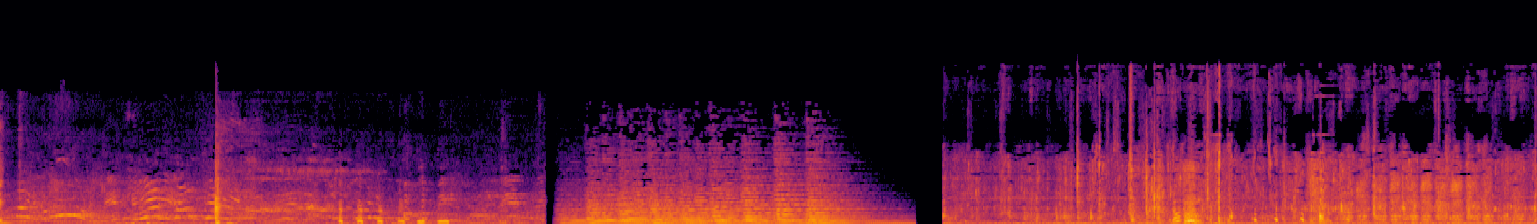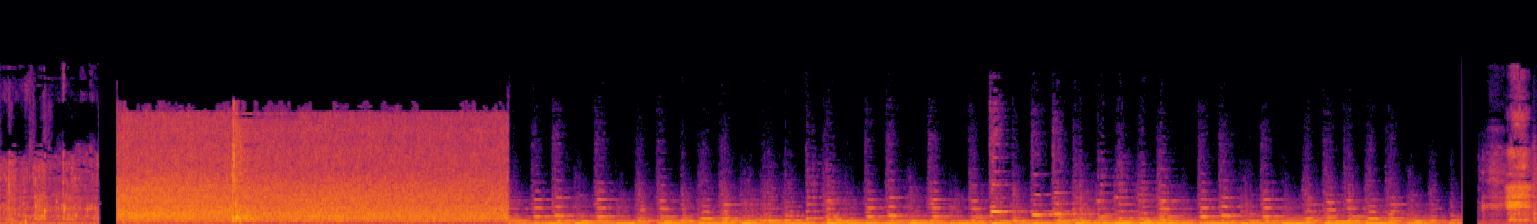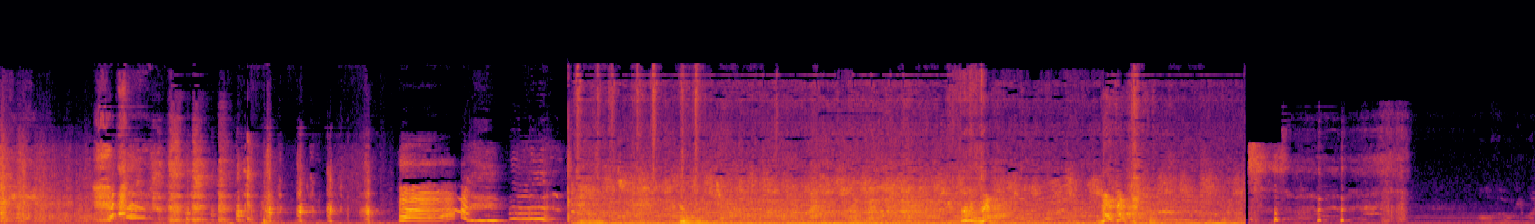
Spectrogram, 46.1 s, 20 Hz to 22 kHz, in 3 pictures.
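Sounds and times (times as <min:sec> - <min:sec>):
dog lapping water: 0:09.4 - 0:16.4
person laughing hard: 0:31.7 - 0:36.6, 0:43.3 - 0:44.9.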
